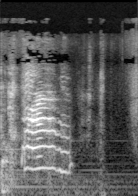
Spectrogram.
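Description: A Solomon (Ducorps's) cockatoo giving one short, whining call of under a second that wavers slightly and drops in pitch at the end.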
